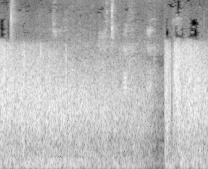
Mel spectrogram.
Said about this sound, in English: And the thing about this, this is the explosion.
